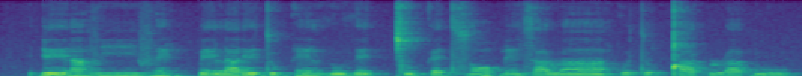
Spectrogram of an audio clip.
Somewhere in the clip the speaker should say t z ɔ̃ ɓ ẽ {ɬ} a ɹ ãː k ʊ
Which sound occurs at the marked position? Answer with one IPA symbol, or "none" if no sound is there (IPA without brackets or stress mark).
z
